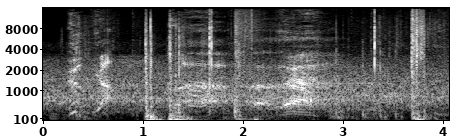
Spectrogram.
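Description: Heavy body blows thud as two wrestlers grapple.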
